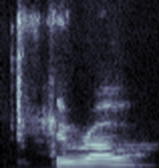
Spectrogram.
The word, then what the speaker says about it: Thurio: and tristan thurio daddy how do you say it two-row two row two-row all right so when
